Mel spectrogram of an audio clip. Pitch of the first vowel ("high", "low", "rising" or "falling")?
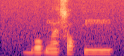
low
